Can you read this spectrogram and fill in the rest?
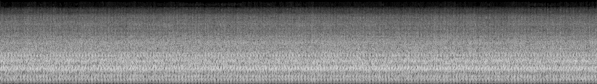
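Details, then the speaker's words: Westinghouse WH7000EC 7000 W electric-start generator with plugged spark arrestor removed from exhaust. Constant, even drone, no surging, misses or knocks; normal running. "All right, so it's running pretty good, as you could see."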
